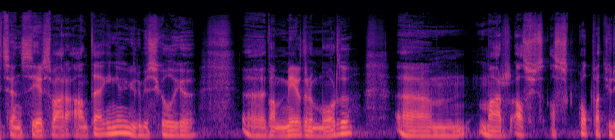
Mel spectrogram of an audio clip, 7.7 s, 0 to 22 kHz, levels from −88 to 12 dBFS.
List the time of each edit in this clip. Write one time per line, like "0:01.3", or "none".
0:03.3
